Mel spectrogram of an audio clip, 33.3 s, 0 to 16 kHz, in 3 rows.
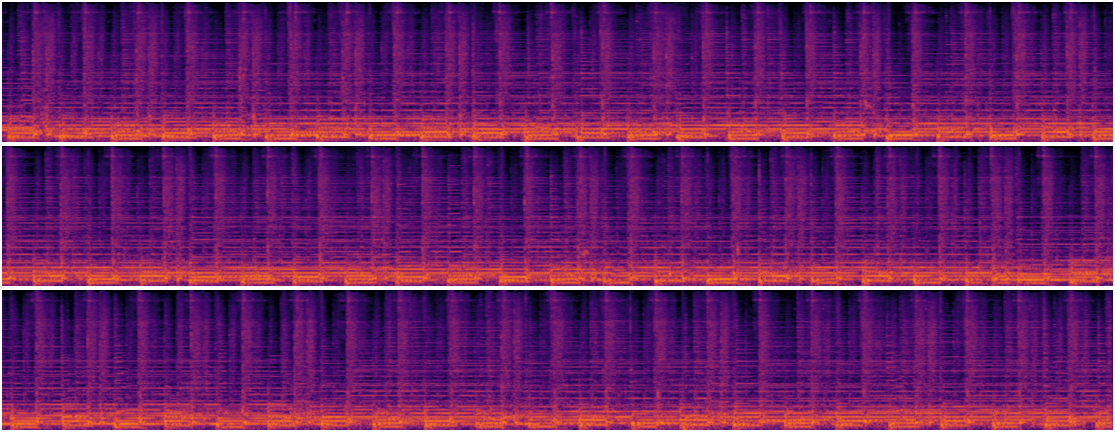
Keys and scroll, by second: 0.0 v, 3.0 p, 5.3 ctrl+z, 6.4 v, 6.8 Delete, 8.9 b, 10.2 ctrl+z, 11.7 ctrl+z, 13.7 v, 14.1 Delete, 14.6 b, 15.0 ctrl+z, 28.1 ctrl+z.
